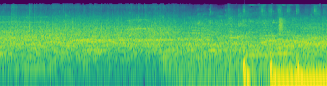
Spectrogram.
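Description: Basketball game sound in a gymnasium: crowd chatter and a ball dribbling on the hardwood floor. About five seconds in, two heavy low thumps sound and a steady deep bass line of music comes in.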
